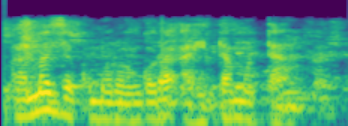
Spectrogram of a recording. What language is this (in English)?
Kinyarwanda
